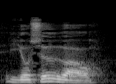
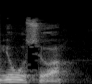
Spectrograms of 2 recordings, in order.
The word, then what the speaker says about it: Josua: Den här huvudpersonen, herr Josua eller Joshua, man brukar uttala det både Josua och Josua, och båda lär vara rätt.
